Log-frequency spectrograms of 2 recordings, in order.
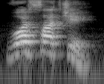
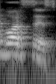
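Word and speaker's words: Versace: आपने भी कहना होगा वर्साचे, आपने नहीं कहना है वर्सेस, क्योंकि कंपनी जो कह रही है आपने भी वही कहना।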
